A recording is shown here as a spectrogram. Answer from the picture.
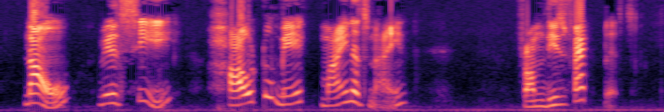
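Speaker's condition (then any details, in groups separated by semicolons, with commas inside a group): No condition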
